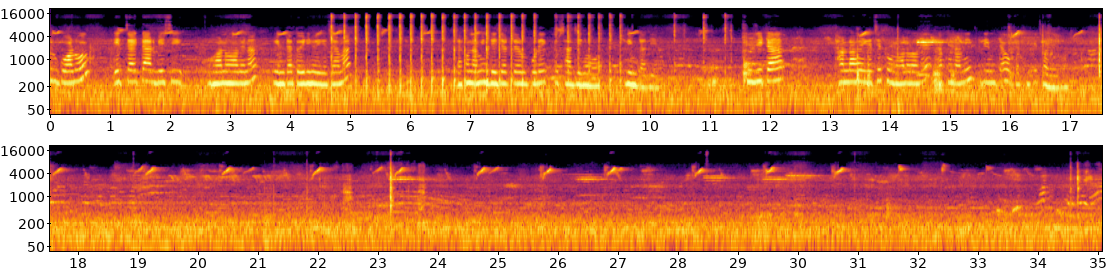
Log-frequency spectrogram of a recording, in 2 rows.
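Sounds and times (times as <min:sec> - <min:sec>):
faint background noise: 0:00.0 - 0:35.0
bird chirping: 0:12.9 - 0:34.2.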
